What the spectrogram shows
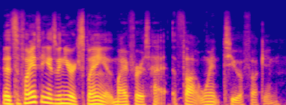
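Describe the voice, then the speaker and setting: A man's voice: on the low side, very animated, fast talker, dry recording. Slangy man chatting, dry close mic. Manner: slangy, profane, says dude and bro. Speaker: podcast participant. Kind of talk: casual chat. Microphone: close podcast microphone.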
